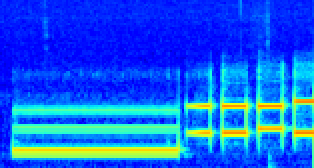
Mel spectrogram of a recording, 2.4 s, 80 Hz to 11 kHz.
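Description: A Panasonic DECT 6.0 KX-TG175C cordless phone speed-dials a stored number: a long steady tone, then four crisp, evenly spaced keypad beeps, clean and close.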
